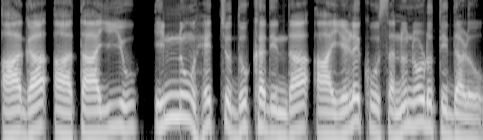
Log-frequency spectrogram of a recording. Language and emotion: Kannada, neutral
